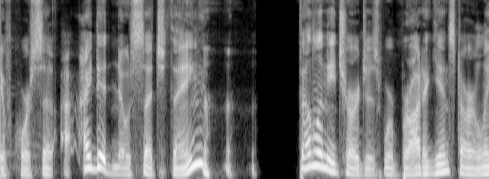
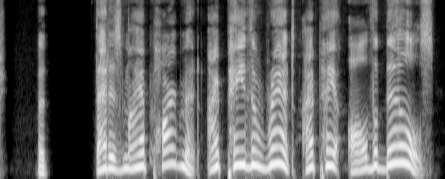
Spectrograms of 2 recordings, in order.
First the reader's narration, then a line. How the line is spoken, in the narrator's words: She pleaded with the judge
